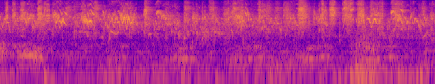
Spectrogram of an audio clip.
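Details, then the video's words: Chirping of wild budgerigars, a busy mix of shrill twitters and scratchy squawk-like notes from many birds at once, steady throughout. "Wild Budgies Birds Chirping Sounds"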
